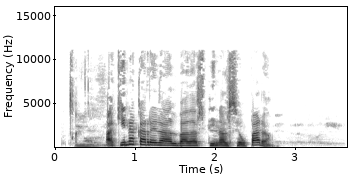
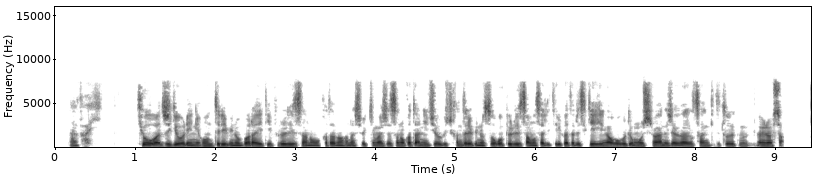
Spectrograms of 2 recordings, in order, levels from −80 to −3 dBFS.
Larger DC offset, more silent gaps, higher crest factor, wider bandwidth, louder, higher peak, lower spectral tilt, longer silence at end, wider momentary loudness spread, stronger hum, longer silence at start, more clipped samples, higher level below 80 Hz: neither; second, none vs 0.67-0.73 s, 0.80-1.02 s; about the same, 18 dB vs 18 dB; first, 11.5 kHz vs 7.8 kHz; about the same, -16 LUFS vs -18 LUFS; about the same, 0 dBFS vs 0 dBFS; about the same, -5 dB/octave vs -5 dB/octave; first, 0.95 s vs 0.35 s; first, 16 LU vs 8 LU; neither; about the same, 0.2 s vs 0.2 s; neither; about the same, -66 dBFS vs -64 dBFS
